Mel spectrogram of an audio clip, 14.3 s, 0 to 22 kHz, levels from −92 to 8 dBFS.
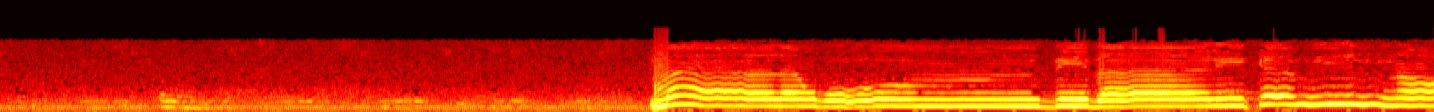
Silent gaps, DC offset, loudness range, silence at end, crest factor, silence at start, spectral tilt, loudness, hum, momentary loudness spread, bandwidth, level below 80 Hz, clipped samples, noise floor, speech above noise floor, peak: none; under 0.1%; 22 LU; 0 s; 12 dB; 0.1 s; -10.5 dB/octave; -10 LUFS; none; 20 LU; 4.9 kHz; -46 dBFS; 0.3%; -35 dBFS; 25 dB; 0 dBFS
